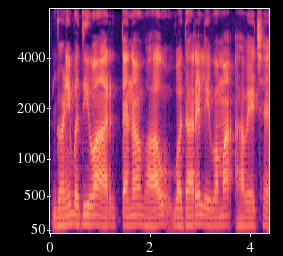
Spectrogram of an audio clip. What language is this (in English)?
Gujarati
